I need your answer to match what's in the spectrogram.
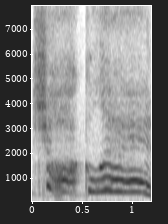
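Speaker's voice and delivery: put-on shrill, very high shrieking screech. Retelling what they and their manager scream: imitating a scream. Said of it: "will just start screaming".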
